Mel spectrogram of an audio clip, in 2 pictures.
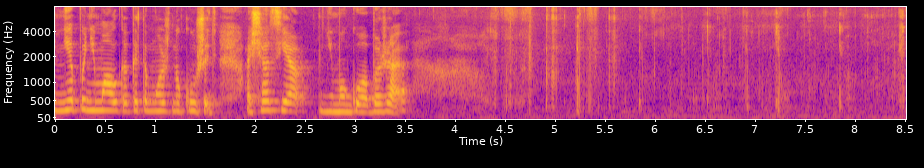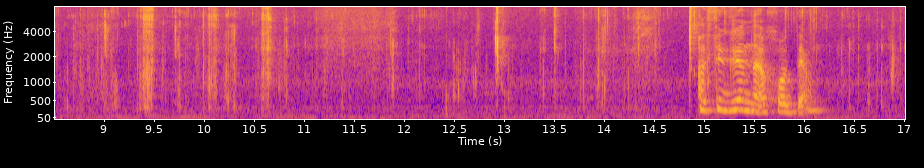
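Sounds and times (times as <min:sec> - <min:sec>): chewing with wet mouth clicks: 0:04.7 - 0:11.0, 0:11.9 - 0:14.2, 0:16.2 - 0:17.0.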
